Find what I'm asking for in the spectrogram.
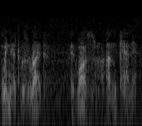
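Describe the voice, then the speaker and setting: A low-pitched British naval captain of the Napoleonic era, anxious yet decisive. He speaks in clipped orders and hesitant asides. The old radio drama recording is dull and full of noise. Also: little pitch movement, unhurried. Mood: worried, musing.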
